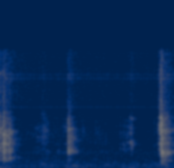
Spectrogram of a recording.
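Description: A beer bottle being opened: four short, sharp metallic clicks and snaps spaced unevenly over a couple of seconds, fairly quiet, with no voices.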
